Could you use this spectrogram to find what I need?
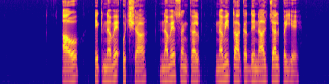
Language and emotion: Punjabi, neutral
